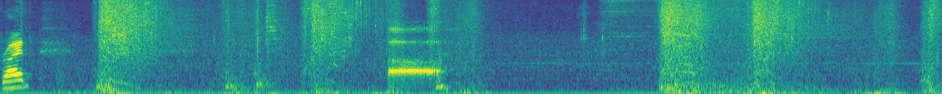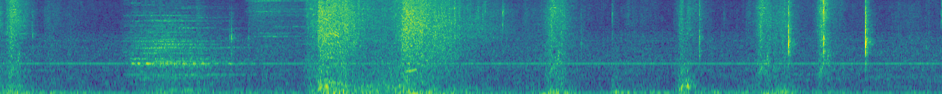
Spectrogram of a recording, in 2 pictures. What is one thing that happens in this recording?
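Blades swoosh and clash in a game fight.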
